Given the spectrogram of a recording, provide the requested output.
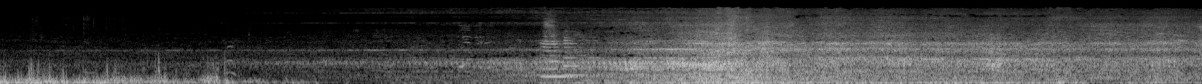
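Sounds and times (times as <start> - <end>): train rushing past: 0.0 - 12.0.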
